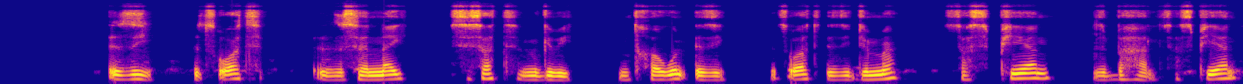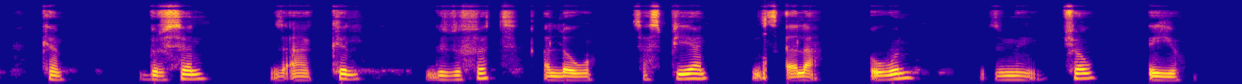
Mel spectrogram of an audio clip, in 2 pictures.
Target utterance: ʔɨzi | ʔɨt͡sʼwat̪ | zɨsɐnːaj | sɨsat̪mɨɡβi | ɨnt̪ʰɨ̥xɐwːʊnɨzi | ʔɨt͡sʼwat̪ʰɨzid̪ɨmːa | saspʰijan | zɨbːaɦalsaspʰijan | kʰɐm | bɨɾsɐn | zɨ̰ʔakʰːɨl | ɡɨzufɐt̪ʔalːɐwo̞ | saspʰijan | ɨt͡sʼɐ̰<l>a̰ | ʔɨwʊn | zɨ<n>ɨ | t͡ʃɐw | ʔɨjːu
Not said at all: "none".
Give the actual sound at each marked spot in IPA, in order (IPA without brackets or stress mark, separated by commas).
l, m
